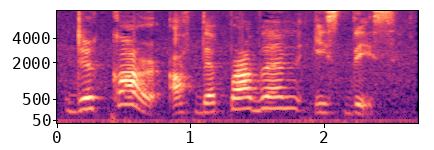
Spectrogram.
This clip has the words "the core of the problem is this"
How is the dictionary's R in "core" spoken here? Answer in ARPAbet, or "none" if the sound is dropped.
R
